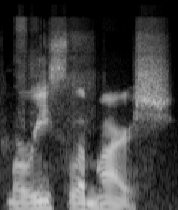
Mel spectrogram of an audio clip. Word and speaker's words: Maurice LaMarche: It's Maurice LaMarche, Jack. Maurice. It was French.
